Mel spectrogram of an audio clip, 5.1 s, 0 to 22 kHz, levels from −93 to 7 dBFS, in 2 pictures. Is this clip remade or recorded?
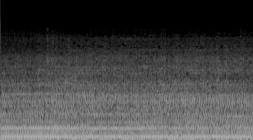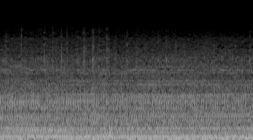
recorded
